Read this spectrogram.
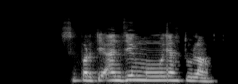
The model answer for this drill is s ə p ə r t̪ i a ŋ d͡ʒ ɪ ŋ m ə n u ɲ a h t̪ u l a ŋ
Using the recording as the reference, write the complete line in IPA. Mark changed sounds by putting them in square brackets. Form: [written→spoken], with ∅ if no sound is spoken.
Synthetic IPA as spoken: s ə p ə r t̪ i a [ŋ→ɲ] d͡ʒ ɪ ŋ m ə [n→ŋ] u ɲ a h t̪ u l a ŋ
